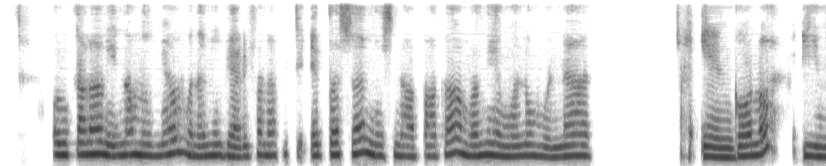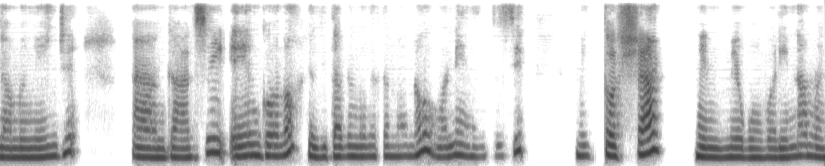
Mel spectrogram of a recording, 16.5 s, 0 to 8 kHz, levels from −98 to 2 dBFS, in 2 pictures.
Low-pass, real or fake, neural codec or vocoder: 7.2 kHz; fake; codec, 16 kHz, 1.1 kbps, Voila-Tokenizer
